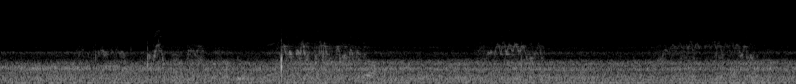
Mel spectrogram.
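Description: Wind rumbles steadily across open water.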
